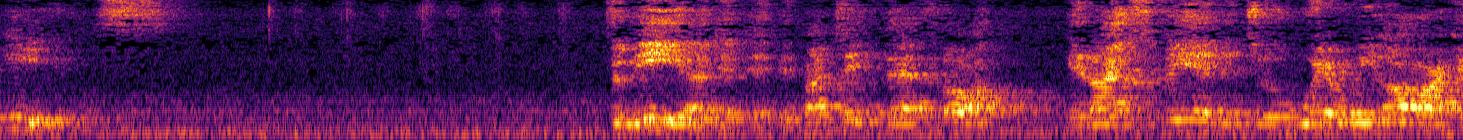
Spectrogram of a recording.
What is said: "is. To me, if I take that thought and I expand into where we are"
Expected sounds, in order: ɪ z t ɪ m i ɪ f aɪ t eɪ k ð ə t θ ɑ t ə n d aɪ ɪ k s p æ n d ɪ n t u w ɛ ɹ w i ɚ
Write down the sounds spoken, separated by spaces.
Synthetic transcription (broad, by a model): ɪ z t ɪ m i ɪ f aɪ t eɪ k ð ə t θ ɑ t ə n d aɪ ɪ s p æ n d ɪ n t u w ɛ ɹ w i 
